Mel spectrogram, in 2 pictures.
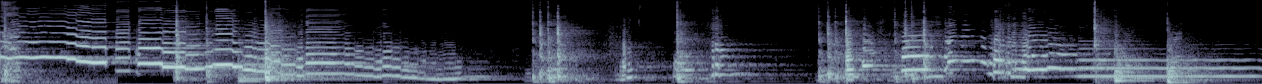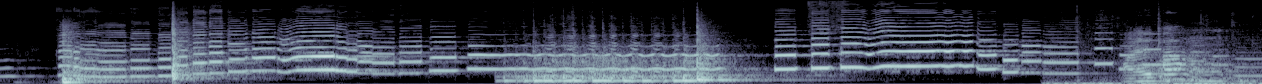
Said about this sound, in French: Il est saxophoniste, il est actif dans l'univers du jazz et c'est le son de son saxophone qui résonne pendant que je parle.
